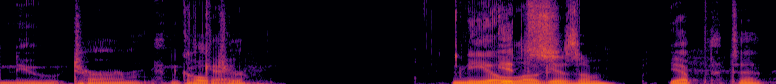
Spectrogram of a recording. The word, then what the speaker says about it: neologism: Neologism?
